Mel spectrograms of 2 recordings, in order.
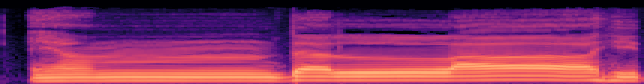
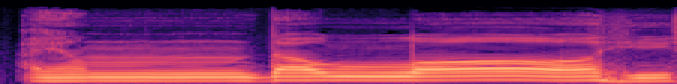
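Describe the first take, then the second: First: The l in Allah sounds thin and light. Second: The l in Allah sounds thick and heavy. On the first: The speaker calls it wrong. "Tidak boleh dibaca tarkik atau tipis" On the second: The speaker calls it right. "dibaca tafkhim atau dibaca tebal"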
